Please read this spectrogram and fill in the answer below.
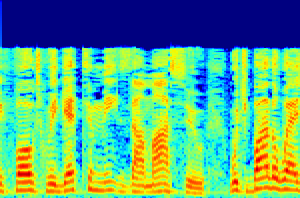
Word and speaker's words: Zamasu: The way they pronounce his name in Japanese is Zamasu. So, much like, for example, Torankusu, which is like the Japanese phonetic version of Trunks, I wouldn't be surprised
